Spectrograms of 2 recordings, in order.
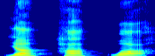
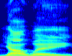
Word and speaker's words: Yahweh: the tetragramaton okay and phonetically that is the sounding of the most high power's name yahawa okay not Yahweh not uh whatever people are calling him it's Blasphemous to even put a different name on the most high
